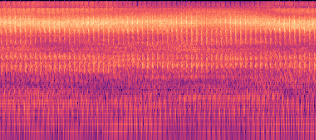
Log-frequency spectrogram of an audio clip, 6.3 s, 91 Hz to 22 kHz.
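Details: 1998 Subaru Impreza GC3 EJ16 flat-four at 250,000 km, often revved to redline, idling with a steady, heavy knock about twice a second; the engine is blown.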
